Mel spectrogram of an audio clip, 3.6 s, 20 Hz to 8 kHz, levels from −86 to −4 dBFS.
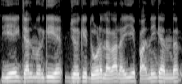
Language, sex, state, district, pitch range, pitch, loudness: Hindi, male, Bihar, Lakhisarai, 130-140 Hz, 135 Hz, -14 LUFS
